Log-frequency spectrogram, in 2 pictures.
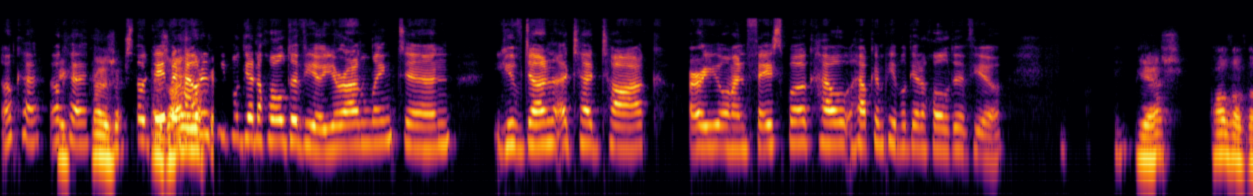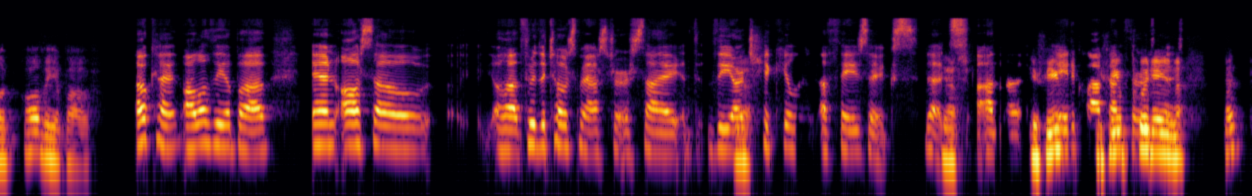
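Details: Two adults in conversation; conversational speech.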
